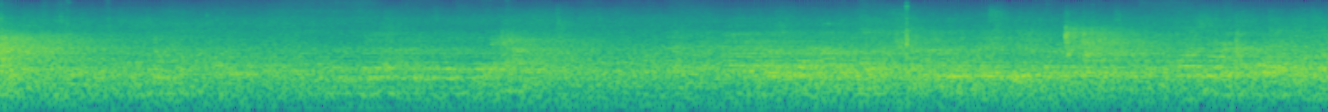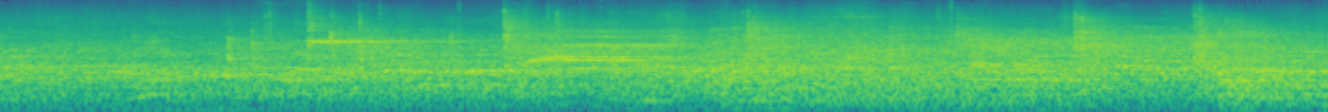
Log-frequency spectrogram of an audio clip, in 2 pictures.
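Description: A crowd of spectators murmurs and cheers in a large echoing rink.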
